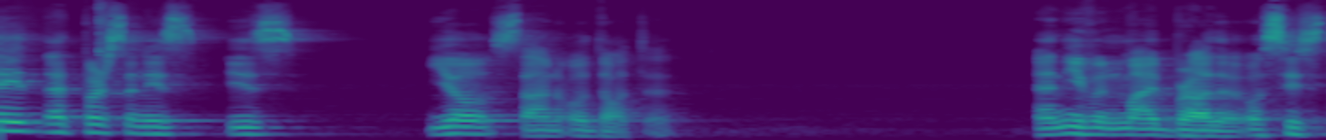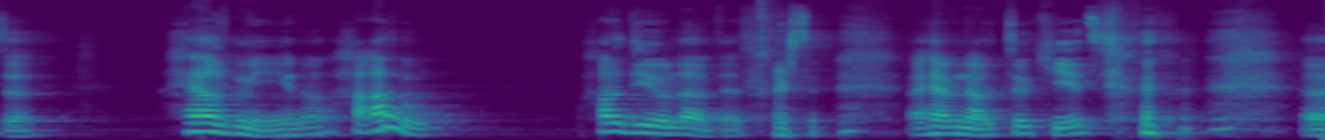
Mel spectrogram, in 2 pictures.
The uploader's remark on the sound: Audio from a sermon in Hatch End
